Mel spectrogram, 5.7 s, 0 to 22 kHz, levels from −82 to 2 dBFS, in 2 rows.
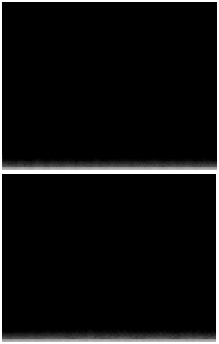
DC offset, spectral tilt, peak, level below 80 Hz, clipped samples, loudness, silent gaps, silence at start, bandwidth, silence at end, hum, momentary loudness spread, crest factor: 5%; -8 dB/octave; -22 dBFS; -50 dBFS; under 0.1%; -59 LUFS; none; 0 s; 2.9 kHz; 0 s; none; 10 LU; 12 dB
